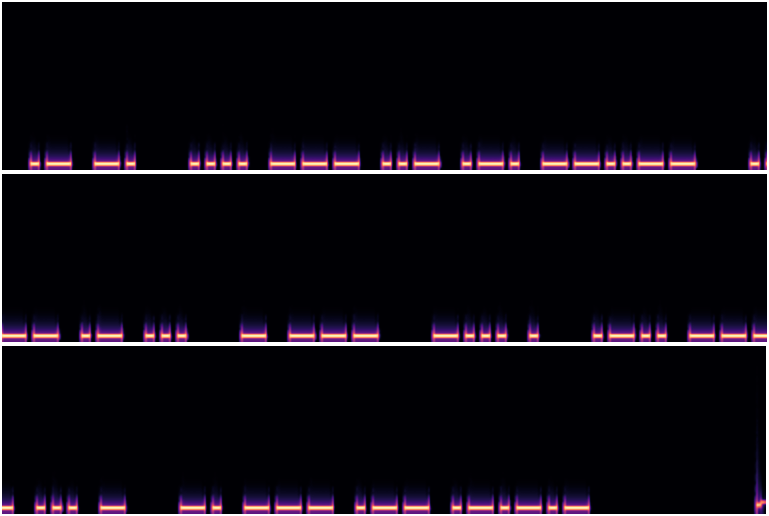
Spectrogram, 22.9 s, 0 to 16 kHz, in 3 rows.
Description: Morse code, heard as a keyed tone, about 15 wpm, 700 Hz. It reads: AN HOUR, WAS TO BE LOST NOW.
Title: Sentences from Top 1400 Words 15wpm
